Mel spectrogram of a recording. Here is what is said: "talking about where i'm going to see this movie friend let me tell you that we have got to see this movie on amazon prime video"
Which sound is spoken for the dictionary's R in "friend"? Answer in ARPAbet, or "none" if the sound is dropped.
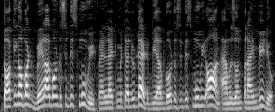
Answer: none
